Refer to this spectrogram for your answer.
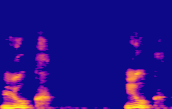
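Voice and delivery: "look" as luuk, long tight oo; Israeli look with long oo. Shown as a demonstration. Showing Israeli look with long oo. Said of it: "they would say".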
